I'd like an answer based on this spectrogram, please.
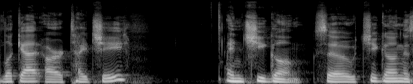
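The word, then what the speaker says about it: qigong: would I would look at are taichi and chiong so chiong is spelled Qi and then g n g chiong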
